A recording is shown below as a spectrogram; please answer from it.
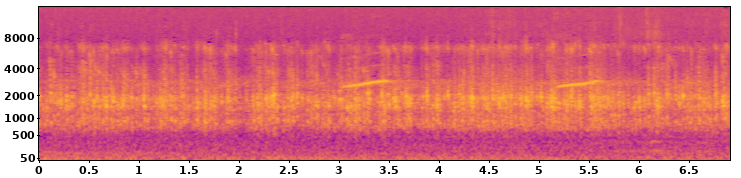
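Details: A thick, continuous croaking chorus of urban frogs, many voices blending into a buzzing wall of sound, with a couple of faint rising notes drifting over the top.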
